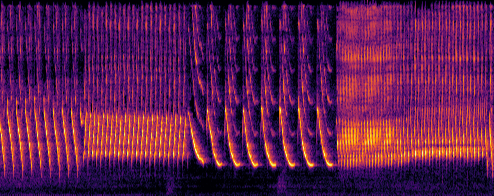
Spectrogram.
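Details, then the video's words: Belgian canary in full song, alternating quick falling whistles with long rattling trills: a dense trill near the start, a phrase of slower descending sweeps, then a harsh, rapid buzzing roll held to the end. "Belgian Canary Singing"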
